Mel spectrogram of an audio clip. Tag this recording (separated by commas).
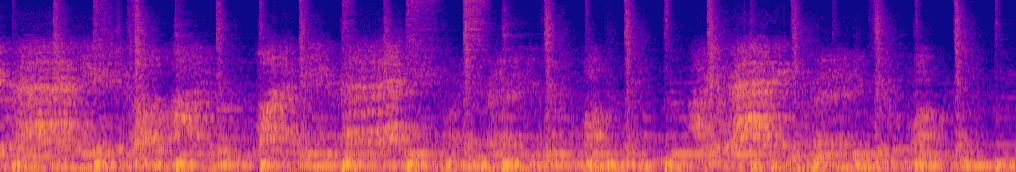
Music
